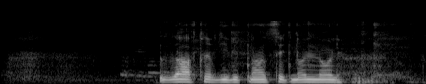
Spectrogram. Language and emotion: Russian, neutral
